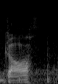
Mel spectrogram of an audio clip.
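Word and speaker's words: Gough: I would believe that that guy's name is Goth, pronounced to rhyme with cough.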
